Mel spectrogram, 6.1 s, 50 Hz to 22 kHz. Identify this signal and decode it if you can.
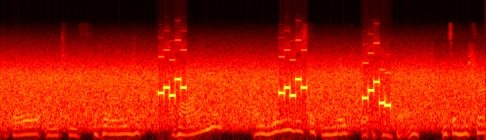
Five-tone selective call (ZVEI), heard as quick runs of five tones, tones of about 70 ms, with radio hiss and speech in English. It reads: 68558 68558 47021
